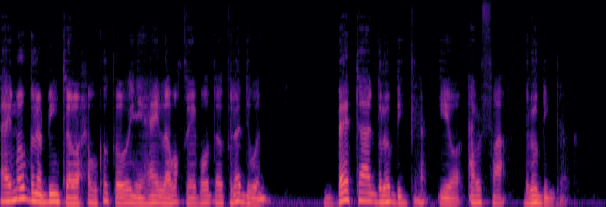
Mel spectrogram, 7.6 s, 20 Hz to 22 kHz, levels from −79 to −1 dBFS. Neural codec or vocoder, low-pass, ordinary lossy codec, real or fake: codec, 44.1 kHz, 1.7 kbps, Pupu-Codec; none; none; fake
